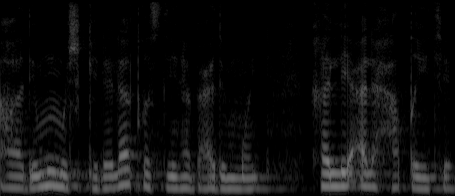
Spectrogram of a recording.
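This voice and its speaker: A woman's dark, mellow voice with an Iraqi accent. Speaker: home vlogger. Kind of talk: casual vlog chat.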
